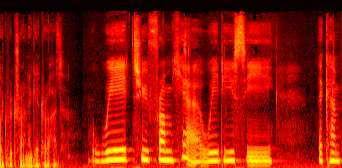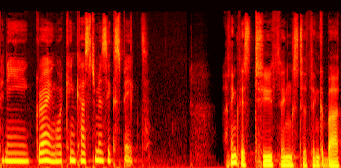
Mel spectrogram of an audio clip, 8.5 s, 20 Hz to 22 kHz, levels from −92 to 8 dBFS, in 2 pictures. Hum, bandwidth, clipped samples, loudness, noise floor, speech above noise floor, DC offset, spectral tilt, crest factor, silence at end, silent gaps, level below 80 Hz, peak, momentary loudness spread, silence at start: none; 17 kHz; under 0.1%; -21 LUFS; -55 dBFS; 35 dB; under 0.1%; -5 dB/octave; 18 dB; 0 s; none; -40 dBFS; -4 dBFS; 14 LU; 0 s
